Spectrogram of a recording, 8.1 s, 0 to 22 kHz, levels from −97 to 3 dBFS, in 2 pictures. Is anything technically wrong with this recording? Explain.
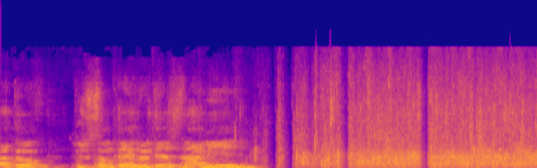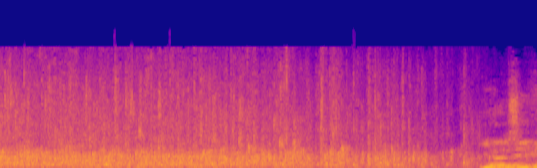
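Yes, there's a cluster of burst packet loss early on, at 1.99–2.09 s, 2.12–2.22 s, 2.55–2.63 s and 3.14–3.23 s. Each time, a run of packets went missing, so the receiver stretched the last bit of sound for roughly 55 to 66 ms while fading it down. That gives a brief held buzz or fading hiss. Playback then picks up about 60 ms further on, so a short slice of audio is simply skipped each time.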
